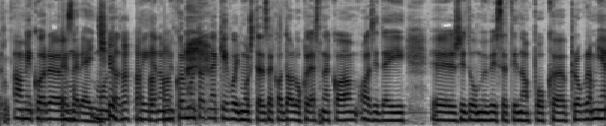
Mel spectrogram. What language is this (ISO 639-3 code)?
hun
